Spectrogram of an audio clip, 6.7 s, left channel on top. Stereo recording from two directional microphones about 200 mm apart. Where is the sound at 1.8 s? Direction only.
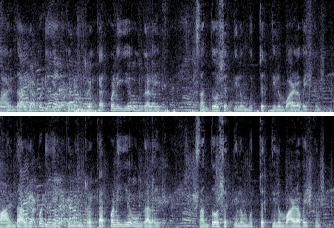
10° right (ahead or behind).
